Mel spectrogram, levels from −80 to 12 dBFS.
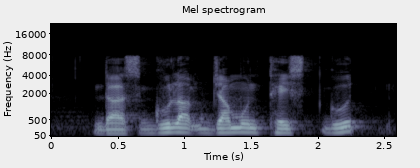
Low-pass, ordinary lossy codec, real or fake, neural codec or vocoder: none; none; real; none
